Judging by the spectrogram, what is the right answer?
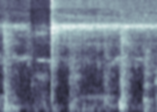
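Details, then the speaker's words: AliExpress BFS baitcasting reel (Black Knight II or LingL): a thin, steady high-pitched whir, the hiss of noisy ceramic spool bearings. "Now to this one. There's a noisy ceramic bearings."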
